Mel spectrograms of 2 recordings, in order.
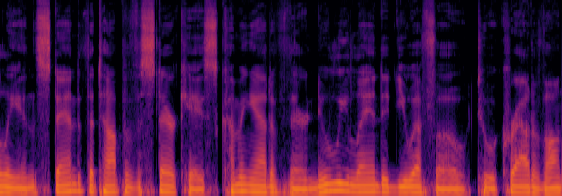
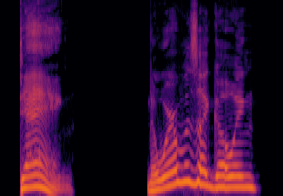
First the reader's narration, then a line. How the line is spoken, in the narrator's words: An old man with a cape yells to an elderly woman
